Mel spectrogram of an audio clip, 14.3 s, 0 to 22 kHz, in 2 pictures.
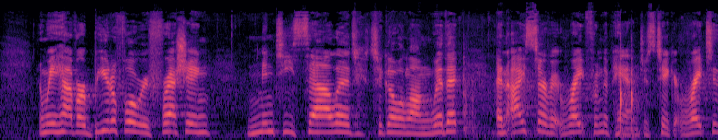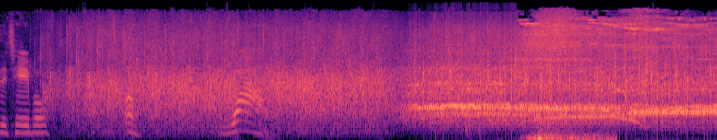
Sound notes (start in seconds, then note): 7.6 crowd applauds; 10.9 crowd cheering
